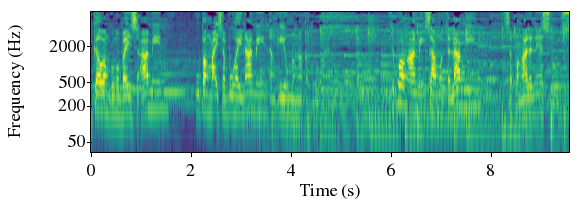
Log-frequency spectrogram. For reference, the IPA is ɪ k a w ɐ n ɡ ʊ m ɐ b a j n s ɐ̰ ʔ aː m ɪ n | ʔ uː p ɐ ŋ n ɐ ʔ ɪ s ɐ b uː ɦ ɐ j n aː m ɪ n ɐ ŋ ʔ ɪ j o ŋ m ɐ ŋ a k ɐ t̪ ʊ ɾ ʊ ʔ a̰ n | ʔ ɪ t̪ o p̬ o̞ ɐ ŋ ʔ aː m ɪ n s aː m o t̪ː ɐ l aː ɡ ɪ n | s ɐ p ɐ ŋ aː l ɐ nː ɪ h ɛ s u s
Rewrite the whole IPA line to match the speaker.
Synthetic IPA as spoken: ɪ k a w ɐ ŋ ɡ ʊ m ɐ b a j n s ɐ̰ ʔ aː m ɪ n | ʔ uː p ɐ ŋ m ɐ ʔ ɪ s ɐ b uː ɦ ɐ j n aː m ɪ n ɐ ŋ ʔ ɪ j o ŋ m ɐ ŋ a k ɐ t̪ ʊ ɾ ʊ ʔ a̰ n | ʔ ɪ t̪ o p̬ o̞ ɐ ŋ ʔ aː m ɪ ŋ s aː m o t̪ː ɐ l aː ŋ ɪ n | s ɐ p ɐ ŋ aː l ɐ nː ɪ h ɛ s u s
